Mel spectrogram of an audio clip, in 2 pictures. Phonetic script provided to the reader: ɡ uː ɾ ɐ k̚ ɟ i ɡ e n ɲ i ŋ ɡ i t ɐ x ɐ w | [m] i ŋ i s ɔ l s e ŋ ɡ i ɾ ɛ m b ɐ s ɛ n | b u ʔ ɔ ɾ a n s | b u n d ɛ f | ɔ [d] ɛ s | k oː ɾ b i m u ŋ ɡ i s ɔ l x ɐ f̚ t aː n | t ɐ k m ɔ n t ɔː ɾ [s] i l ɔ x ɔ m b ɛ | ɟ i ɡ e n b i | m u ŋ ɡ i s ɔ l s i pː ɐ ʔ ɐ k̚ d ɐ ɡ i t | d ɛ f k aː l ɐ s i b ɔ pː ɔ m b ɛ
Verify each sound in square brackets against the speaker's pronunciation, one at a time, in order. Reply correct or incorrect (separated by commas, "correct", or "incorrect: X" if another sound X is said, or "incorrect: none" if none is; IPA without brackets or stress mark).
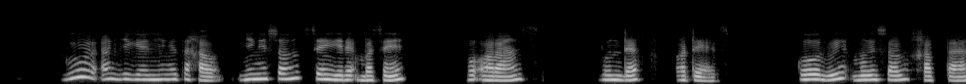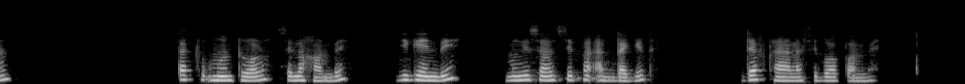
incorrect: ɲ, incorrect: t, correct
